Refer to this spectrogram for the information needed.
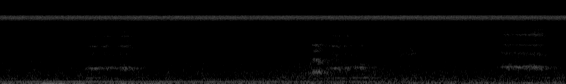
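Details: A Great Kiskadee by the wetland at REGUA, Brazil, on 28 May 2012 gives three short, harsh, nasal calls about two seconds apart, over a steady high insect whine and a low hum.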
